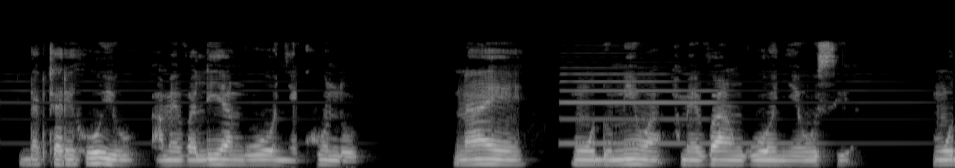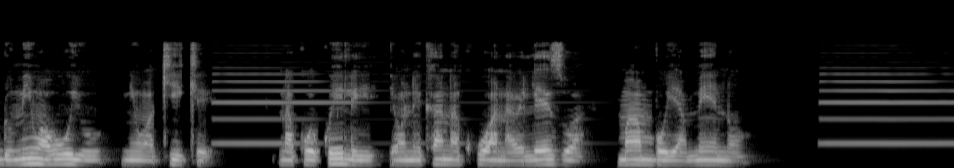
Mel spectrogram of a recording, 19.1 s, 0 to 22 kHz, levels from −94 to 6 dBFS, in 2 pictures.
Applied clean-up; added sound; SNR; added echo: classical method log-MMSE.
